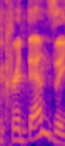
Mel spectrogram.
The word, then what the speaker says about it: credenza: Are you saying it right? – Oh, I surely am. It's a credenza. You put your thing on it. – Is there an R? Is there an R in...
